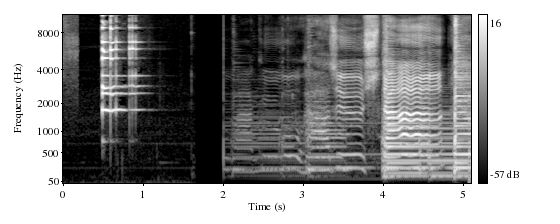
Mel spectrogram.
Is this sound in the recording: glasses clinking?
yes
